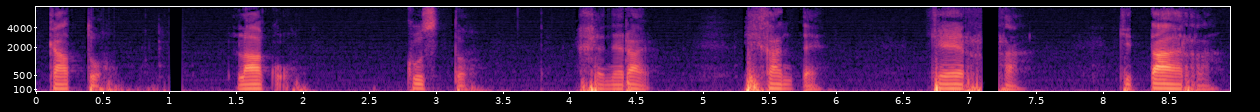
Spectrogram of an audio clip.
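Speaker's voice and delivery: gato, lago, gusto with a hard g, general and gigante with a breathy h; hard g before a o u, throaty h before e i; Spanish G demo. Shown as a demonstration. Teacher reading G word list to learners, clear demo. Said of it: "발음 한번 해보도록 하겠습니다".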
